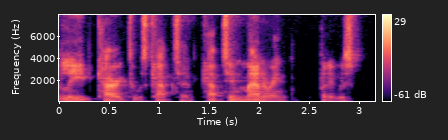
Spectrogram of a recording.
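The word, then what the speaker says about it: Mainwaring: out which is hilarious my name is pronounced mannering like dad's army it's an old tv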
